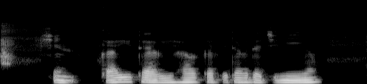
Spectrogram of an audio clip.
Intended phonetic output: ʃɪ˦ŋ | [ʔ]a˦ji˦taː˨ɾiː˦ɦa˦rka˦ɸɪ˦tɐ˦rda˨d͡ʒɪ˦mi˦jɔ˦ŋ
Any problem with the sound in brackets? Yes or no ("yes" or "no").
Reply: yes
